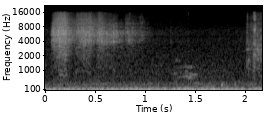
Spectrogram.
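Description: Plastic gift bows and curling ribbon rustling and crinkling as they are handled, loudest in the first half second and then fading, over a steady low hum.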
